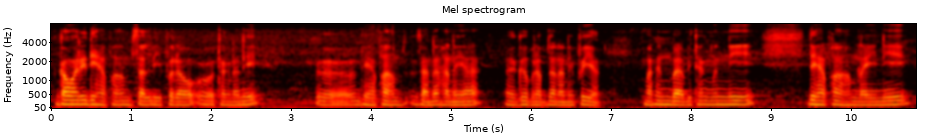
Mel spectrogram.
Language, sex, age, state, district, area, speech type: Bodo, male, 45-60, Assam, Udalguri, urban, spontaneous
